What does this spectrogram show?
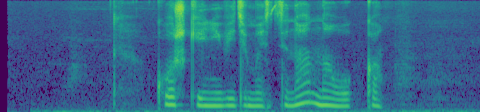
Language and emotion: Russian, neutral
